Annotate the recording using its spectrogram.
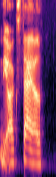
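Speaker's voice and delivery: bad put-on Caribbean accent. Talking about a Caribbean fusion oxtail dish, bad put-on Caribbean accent. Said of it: "my whack oxtail accent just now".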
